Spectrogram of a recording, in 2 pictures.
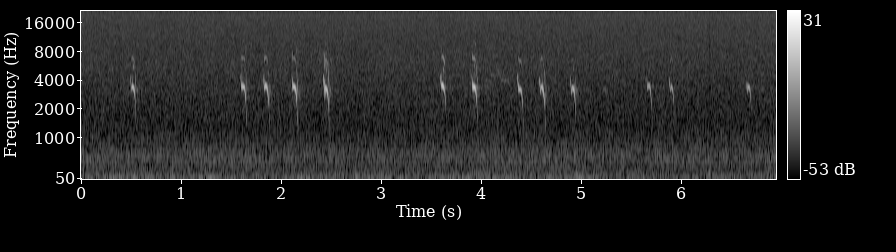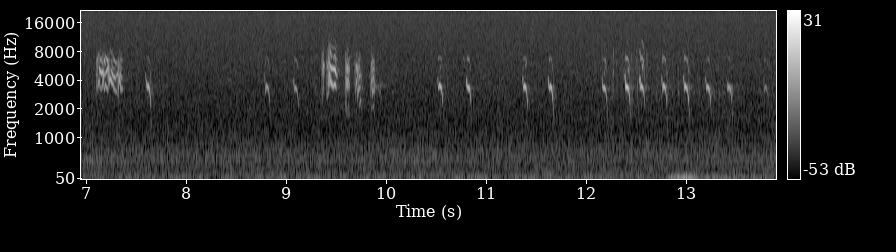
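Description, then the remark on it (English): A lone male bird gives a steady series of short, high chirps, soon joined by other birds adding brief, harsher bursts and overlapping calls. Faint throughout, with no voices. “lone male. And he's joined by some other birds now.”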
